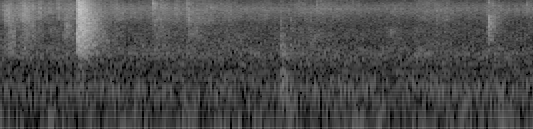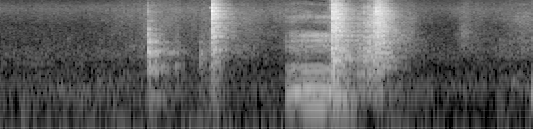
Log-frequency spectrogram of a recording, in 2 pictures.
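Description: Cutlery clinking and scraping faintly on a plate as a piece of pie is cut and eaten, with a sharp clink about five and a half seconds in. A short voiced sound follows about a second later.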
